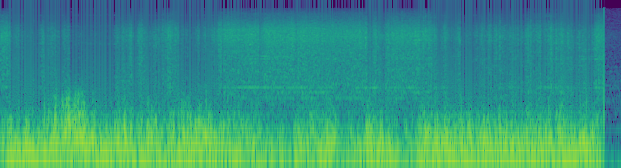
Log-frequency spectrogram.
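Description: High wind buffeting the microphone: a loud, low rumble that surges and dips with the gusts, then cuts off abruptly at the end.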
